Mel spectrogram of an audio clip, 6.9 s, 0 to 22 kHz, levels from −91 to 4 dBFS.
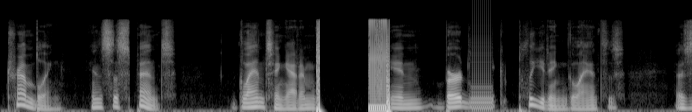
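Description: At 3.16 s the cable is pulled and plugged in again. A pop cuts the speech to near silence for about 0.67 s, then 180 ms of 50 Hz mains buzz comes in as the connector tip makes partial contact, and a second pop marks the return at 3.89 s.

From 4.72 to 4.92 s a system hang loop occurs: playback stalls while the hardware keeps replaying the same 20 ms buffer ten times. The repetition fuses into a steady 50 Hz buzz, and roughly a fifth of a second of speech is lost.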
